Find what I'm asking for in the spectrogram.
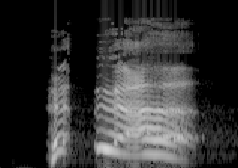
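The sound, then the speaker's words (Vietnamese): An agonized, heart-rending human scream: a short sharp cry, a brief pause, then a loud, sustained wail of about a second whose pitch sags slightly toward the end. “Một thanh âm kêu thảm tê tâm liệt phế vang lên.”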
